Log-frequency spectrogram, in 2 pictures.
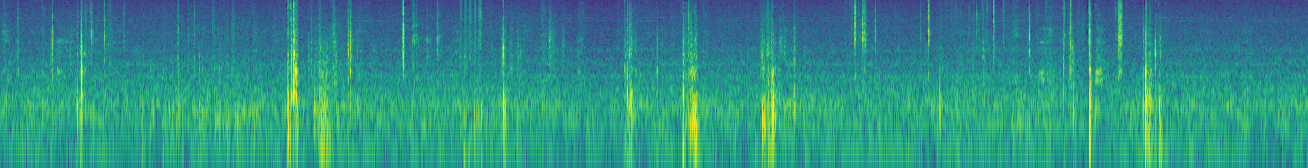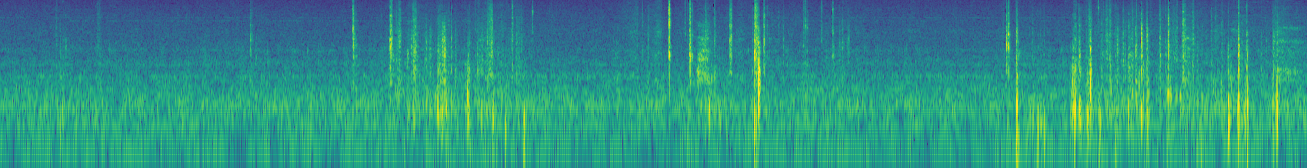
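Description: Small metal connector parts and the antenna body being handled on a desktop: scattered light clicks, taps and small scrapes, coming in clusters with quieter stretches between.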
